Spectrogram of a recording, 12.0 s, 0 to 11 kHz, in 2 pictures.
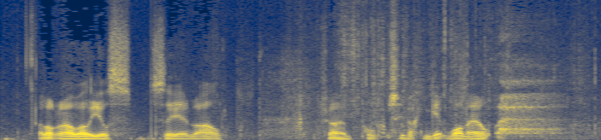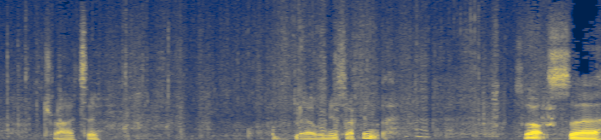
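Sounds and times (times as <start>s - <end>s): onions rustling: 2.4s - 12.0s.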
